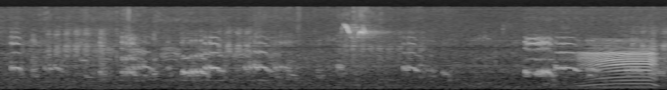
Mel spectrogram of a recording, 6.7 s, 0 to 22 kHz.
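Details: Common cranes migrating southbound over Jouy in Berry, Cher, France, part of a passage of over 5000 birds: overlapping rolling, trumpeting calls from the flock in bursts, followed by a rising, whining mechanical hum near the end.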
